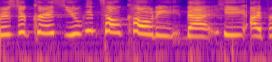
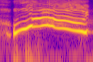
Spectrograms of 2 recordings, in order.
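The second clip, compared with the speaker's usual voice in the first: high, loud gasp of wonder; amazed whoa; 10 semitones higher, 7 dB louder than usual. Acted. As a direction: wow at the giant piano. Discovers the floor piano.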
